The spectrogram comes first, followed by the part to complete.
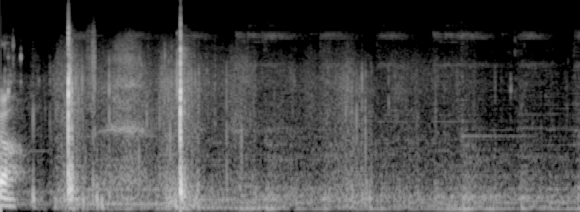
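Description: Two sharp chops of a hatchet into a stick of wood held upright off the snow, about a second apart, the second louder. Faint background music comes in afterwards.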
